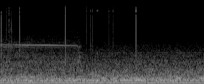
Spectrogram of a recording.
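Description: Steady rumble of a running car, with a faint high tone that fades out about a second in.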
